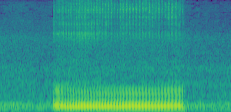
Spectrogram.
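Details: A sleeping Chihuahua puppy snoring loudly indoors: one sustained, steady, even-pitched buzzing snore lasting just over a second, rich in overtones, with quiet room noise before and after.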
